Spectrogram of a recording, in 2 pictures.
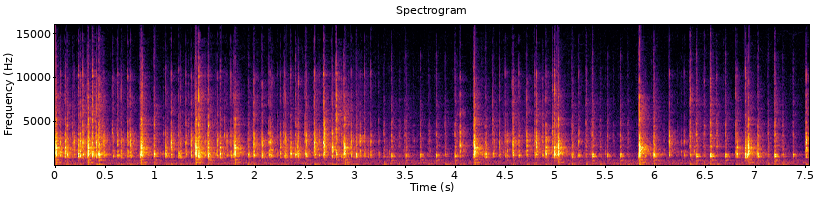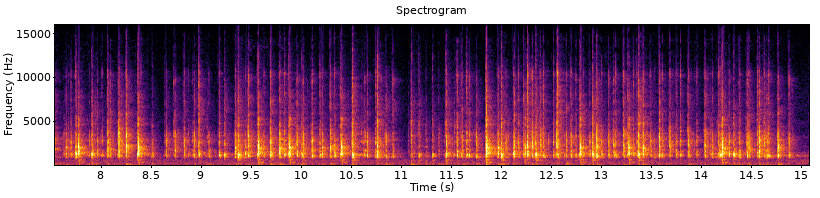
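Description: Fingertips of both hands type continuously on a 60% Clueboard mechanical keyboard with Zealios V2 62g switches, a metal case and GMK ABS plastic keycaps, resting on a cutting mat. It produces a dense stream of short, sharp clacks centered around 2 kHz, with bright high ticks and almost no low end. Brief quieter lulls occur near 3–4 seconds and 11 seconds.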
